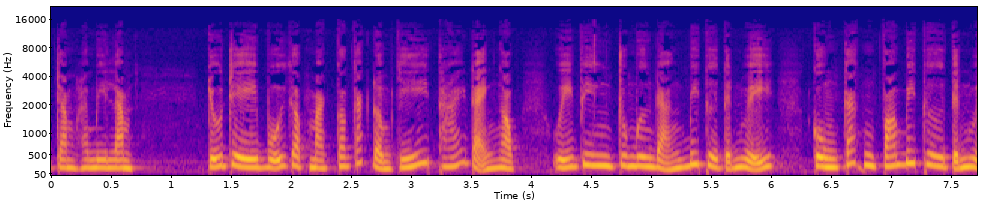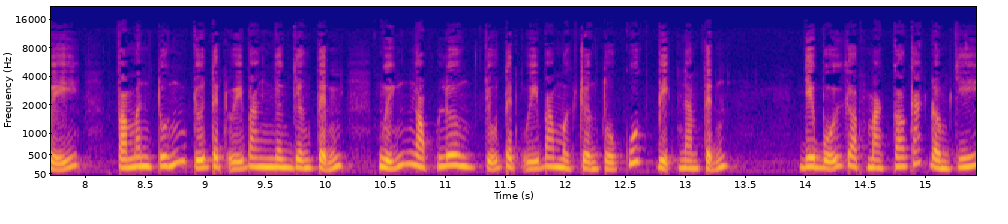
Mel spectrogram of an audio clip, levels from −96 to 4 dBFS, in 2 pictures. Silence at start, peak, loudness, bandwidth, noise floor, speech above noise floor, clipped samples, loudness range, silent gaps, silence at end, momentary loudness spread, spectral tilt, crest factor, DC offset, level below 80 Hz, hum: 0.05 s; -2 dBFS; -17 LUFS; 8.6 kHz; -54 dBFS; 38 dB; under 0.1%; 3 LU; none; 0 s; 7 LU; -8 dB/octave; 14 dB; under 0.1%; -60 dBFS; none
